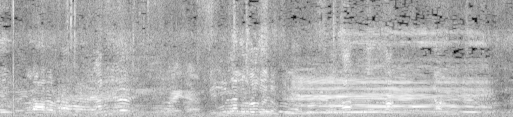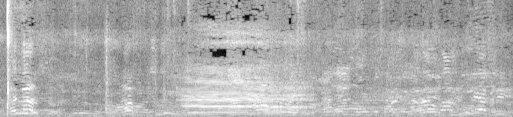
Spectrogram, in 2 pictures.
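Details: Cattle being unloaded from the river side at a busy village cattle market, giving two long, loud moos with rich harmonics, each lasting about two and a half seconds, plus shorter lowing earlier, over steady crowd and outdoor noise.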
